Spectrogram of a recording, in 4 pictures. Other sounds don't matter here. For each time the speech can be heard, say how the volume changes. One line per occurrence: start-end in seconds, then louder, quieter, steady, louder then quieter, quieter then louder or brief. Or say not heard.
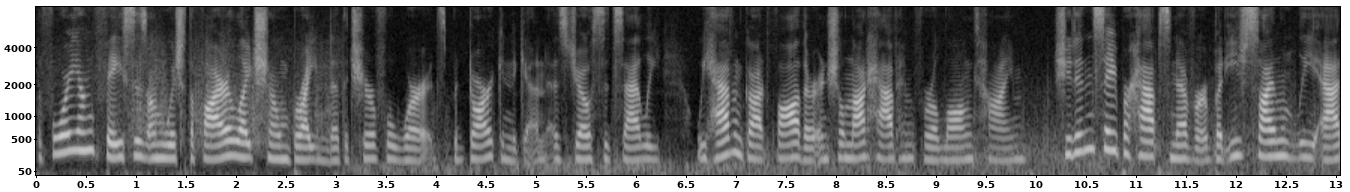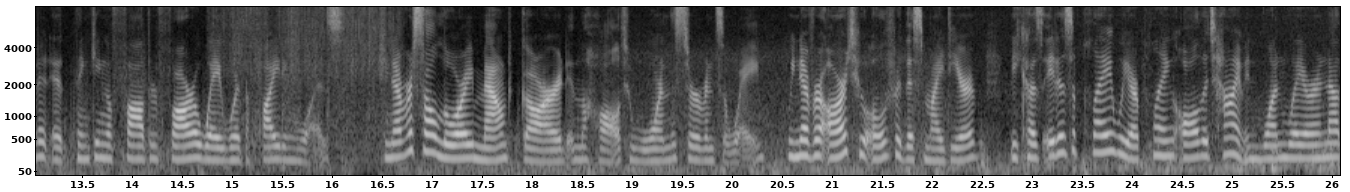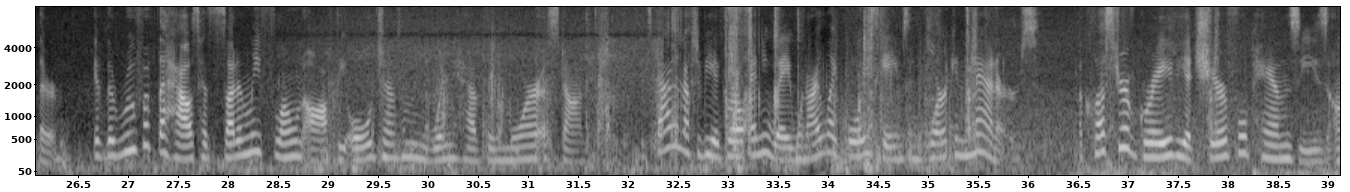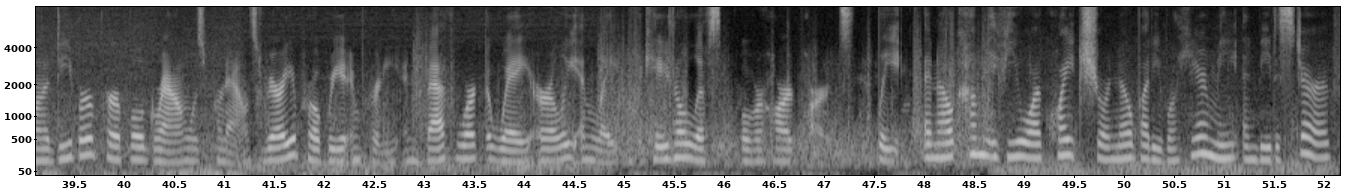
0.0-52.0 steady.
